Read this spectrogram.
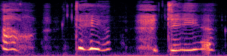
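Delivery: put-on high, loud, frightened girl's cry; crying out in distress. A narrator's reading. Girl remembering the burying ground, crying out in dread. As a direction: wail in rising panic. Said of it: "cried the girl".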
